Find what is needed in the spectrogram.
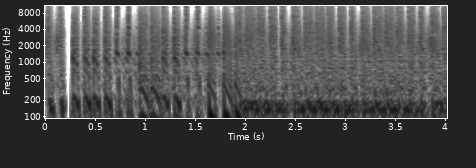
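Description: Heavily effect-processed 808 bass being auditioned: a fast glitchy stutter with several falling pitch sweeps in the first half, settling into a steady low tone about halfway through.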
